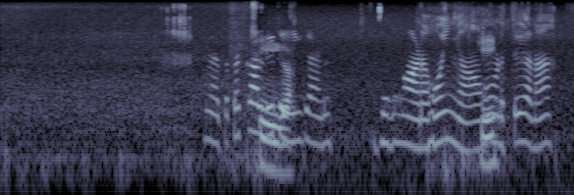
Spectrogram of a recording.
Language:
Punjabi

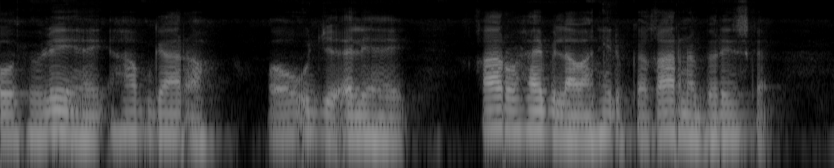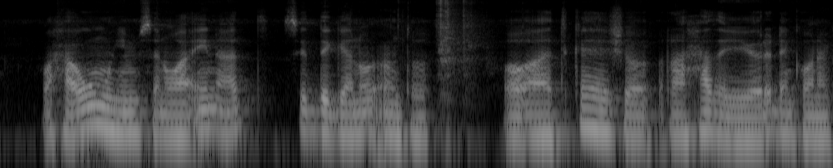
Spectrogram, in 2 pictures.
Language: Somali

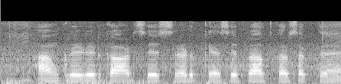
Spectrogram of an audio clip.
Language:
Hindi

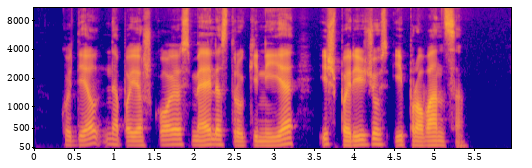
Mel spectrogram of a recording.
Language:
Lithuanian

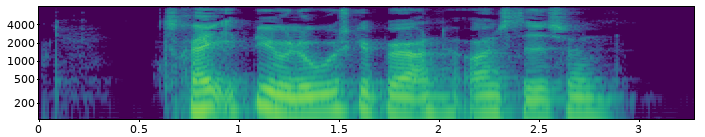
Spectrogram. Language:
Danish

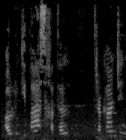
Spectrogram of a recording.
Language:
Pashto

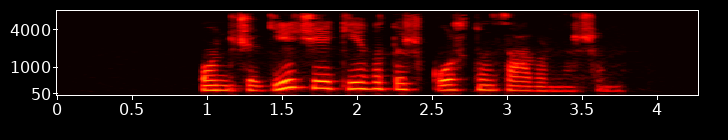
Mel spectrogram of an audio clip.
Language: Mari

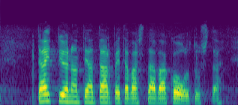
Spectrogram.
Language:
Finnish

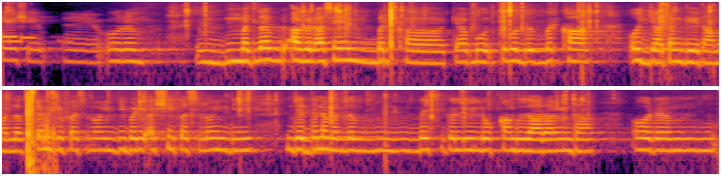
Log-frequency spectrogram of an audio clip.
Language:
Dogri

